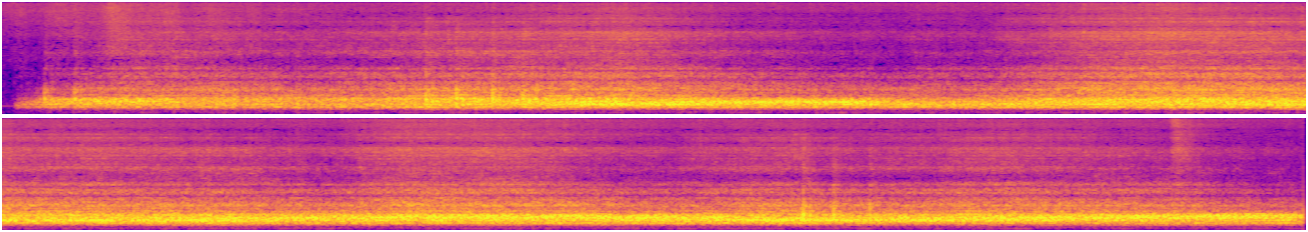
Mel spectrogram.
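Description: Music plays softly through a television speaker.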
